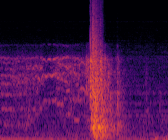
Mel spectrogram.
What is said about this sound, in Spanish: Arriba, a la vuelta de la esquina, la puerta del sótano se cerró de golpe.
